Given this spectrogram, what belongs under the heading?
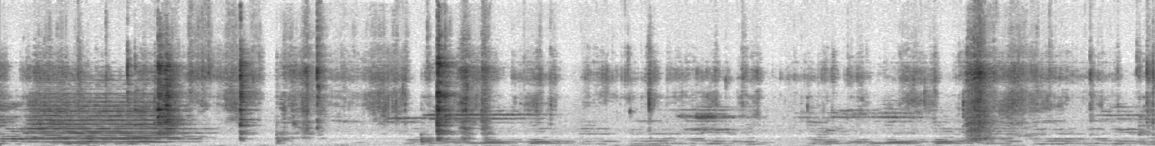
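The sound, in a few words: stirring the cooking mixture in a pan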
